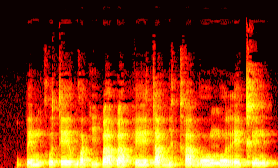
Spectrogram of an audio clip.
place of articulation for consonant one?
labial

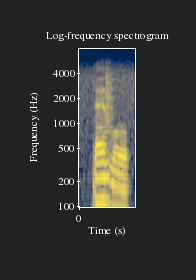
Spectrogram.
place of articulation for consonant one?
alveolar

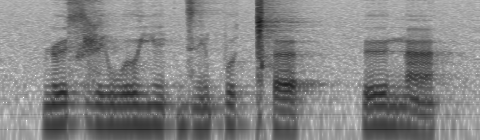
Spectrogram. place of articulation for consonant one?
retroflex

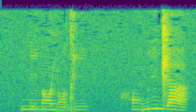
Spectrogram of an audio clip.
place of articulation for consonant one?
alveolar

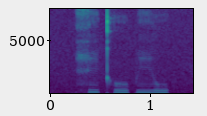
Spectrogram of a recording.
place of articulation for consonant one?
glottal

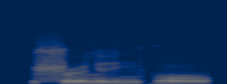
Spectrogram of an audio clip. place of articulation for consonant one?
retroflex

